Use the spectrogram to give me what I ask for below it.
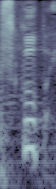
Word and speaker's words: Sqoop: Scoop, here, we didn't spell it wrong. It is spelled in the Hadoop world as S-Q-O-O-P.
